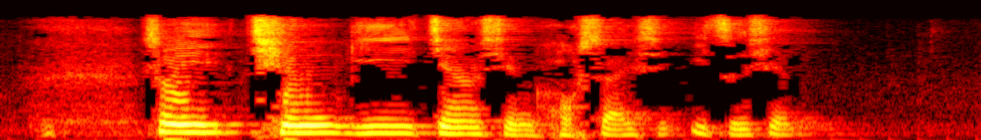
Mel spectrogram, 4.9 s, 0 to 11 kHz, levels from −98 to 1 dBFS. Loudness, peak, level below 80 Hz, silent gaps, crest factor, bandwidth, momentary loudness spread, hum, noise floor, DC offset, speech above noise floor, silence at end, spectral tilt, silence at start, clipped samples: -17 LUFS; -4 dBFS; -58 dBFS; none; 14 dB; 8 kHz; 15 LU; none; -63 dBFS; under 0.1%; 46 dB; 0.95 s; -4.5 dB/octave; 0.2 s; under 0.1%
